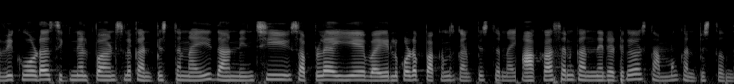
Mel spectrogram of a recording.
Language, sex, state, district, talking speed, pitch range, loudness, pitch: Telugu, female, Andhra Pradesh, Visakhapatnam, 140 wpm, 190-210 Hz, -33 LUFS, 200 Hz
